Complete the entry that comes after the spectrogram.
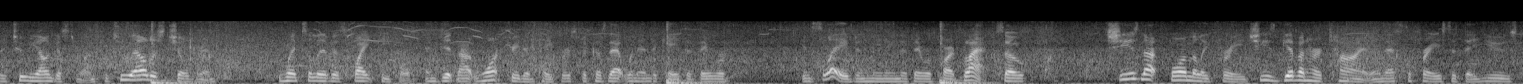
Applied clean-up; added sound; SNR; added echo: none; Waves, surf + Wood; 9 dB; none.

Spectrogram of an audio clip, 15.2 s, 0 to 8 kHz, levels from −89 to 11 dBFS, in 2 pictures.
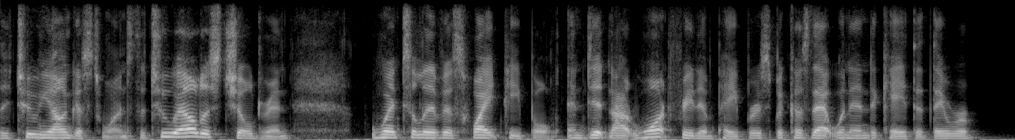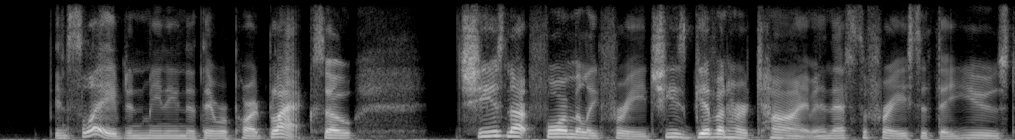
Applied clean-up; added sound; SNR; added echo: none; none; none; none.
